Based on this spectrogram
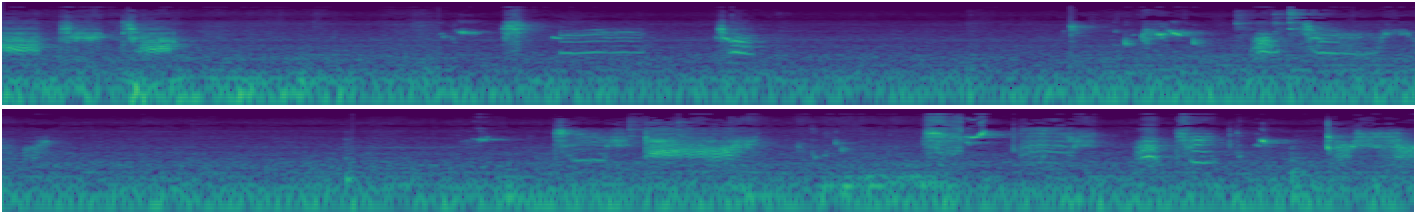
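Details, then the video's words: Pet female budgerigar chattering at length: dense bursts of scratchy, buzzy chirps and clicks in irregular clusters, louder toward the end, with a quiet pause midway and some human speech in the room. "セキセイインコ メスのおしゃべり！ 女子インコでもおしゃべりします"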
